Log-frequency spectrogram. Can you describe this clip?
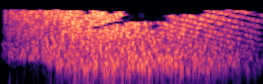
Created with coagula from original and manipulated bmp files. Insectoid sounds from deep space.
